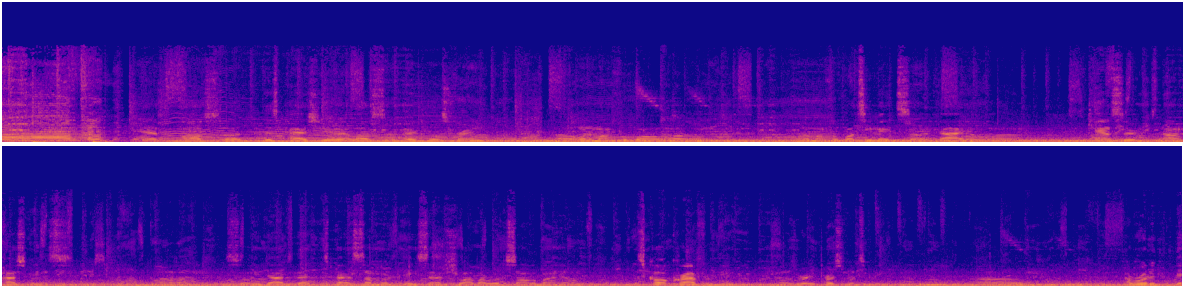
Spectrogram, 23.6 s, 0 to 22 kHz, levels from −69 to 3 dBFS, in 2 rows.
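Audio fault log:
8.88 s and 14.86 s: overlap between stream segments. Two tiny skips. They land about 6 s apart, which fits stream segments of 6 s each. At each joint, the time stamps of neighbouring segments overlap. The player trims the overlap, but that sound was never actually duplicated. About 6 ms of audio is lost at 8.88 s and 11 ms at 14.86 s. The waveform jumps across each gap.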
